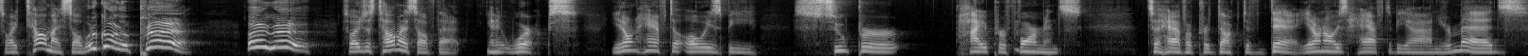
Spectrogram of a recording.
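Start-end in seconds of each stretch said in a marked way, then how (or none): 0.9-3.2 very high, slow, dopey, dim-witted stupid voice. Telling yourself to stick to the plan, in that stupid voice. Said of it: "I tell myself in that stupid voice".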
